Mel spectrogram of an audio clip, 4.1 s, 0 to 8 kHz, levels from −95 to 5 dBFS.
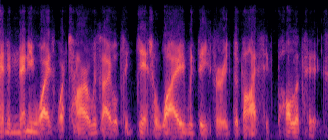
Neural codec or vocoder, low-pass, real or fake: codec, 24 kHz, 6 kbps, HILCodec; 7.2 kHz; fake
